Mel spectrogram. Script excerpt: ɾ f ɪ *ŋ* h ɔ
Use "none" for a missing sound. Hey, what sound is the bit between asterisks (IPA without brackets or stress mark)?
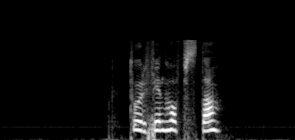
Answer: n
